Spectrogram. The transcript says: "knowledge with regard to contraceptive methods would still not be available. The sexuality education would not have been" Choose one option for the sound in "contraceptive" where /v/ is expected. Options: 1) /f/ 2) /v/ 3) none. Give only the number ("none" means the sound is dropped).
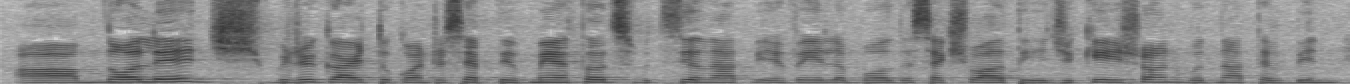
2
